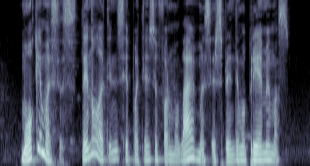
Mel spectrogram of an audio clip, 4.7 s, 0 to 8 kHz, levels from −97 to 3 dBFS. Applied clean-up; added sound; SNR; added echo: none; none; none; none.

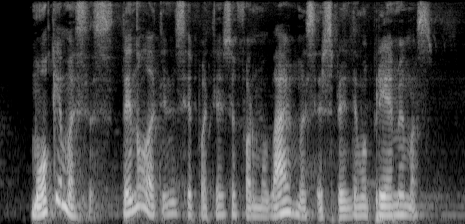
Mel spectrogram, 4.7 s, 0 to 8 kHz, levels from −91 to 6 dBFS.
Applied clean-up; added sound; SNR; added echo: none; none; none; reverberation time 0.9 s.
